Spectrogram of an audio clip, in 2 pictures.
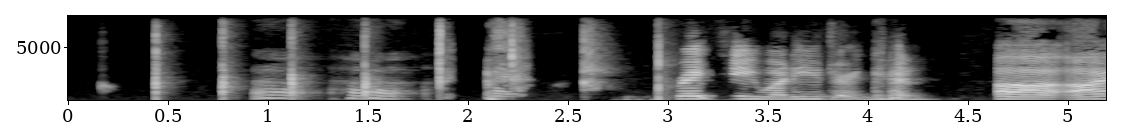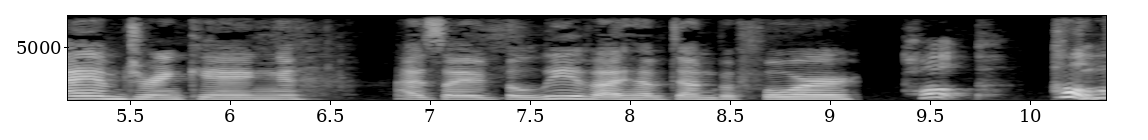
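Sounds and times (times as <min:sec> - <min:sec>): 
hand clapping: 0:00.1 - 0:03.1
speech: 0:00.9 - 0:01.8, 0:03.0 - 0:10.3.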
